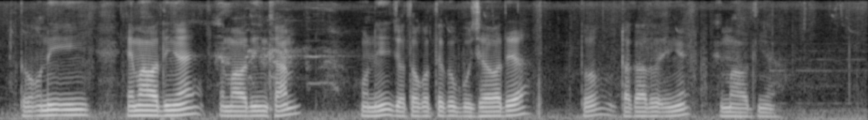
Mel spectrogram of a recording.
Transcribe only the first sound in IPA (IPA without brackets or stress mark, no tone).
t̪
